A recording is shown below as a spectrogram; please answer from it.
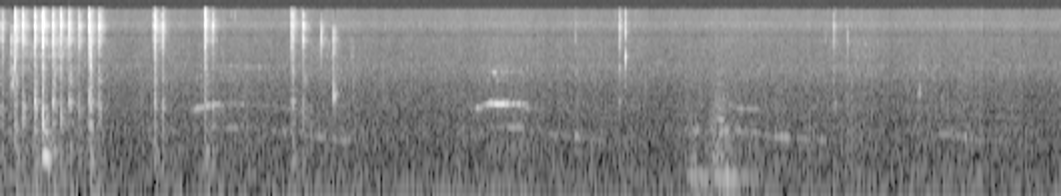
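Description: Light clicks and taps of typing, a quick dense run in the first second, then a few scattered single clicks, all at a low level.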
